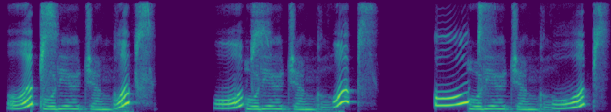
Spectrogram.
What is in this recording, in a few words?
oops child cartoon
